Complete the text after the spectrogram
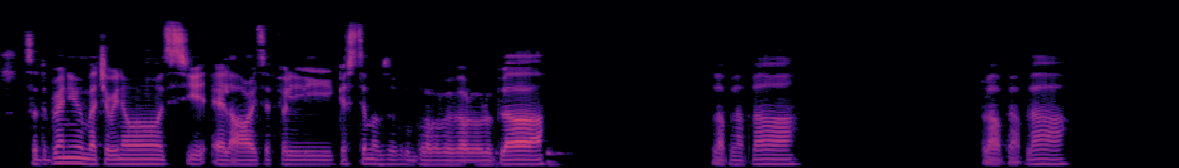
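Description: A young man talks calmly and closely into a microphone, with pauses.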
